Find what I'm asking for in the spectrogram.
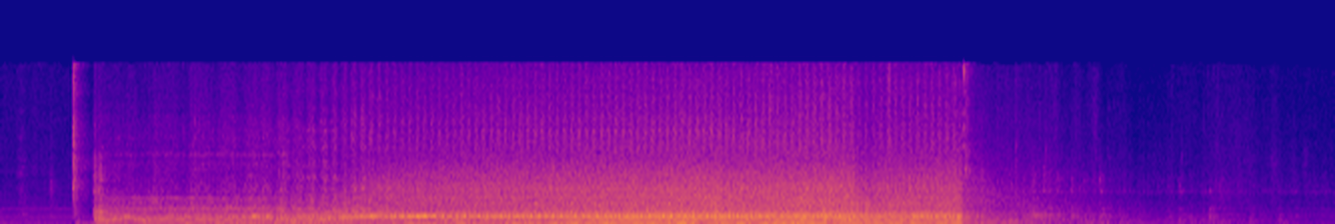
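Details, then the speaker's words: Heat pump fan motor: harsh magnetic buzz at start-up, then a whine while running slower than it should; worn motor bearing. "you could hear an obvious uh abnormal noise when it started up and then when it got to running there's a little wh I don't know if you can pick it up or not with this little microphone but it's making a wine but the biggest giveaway is that is that start noise"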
